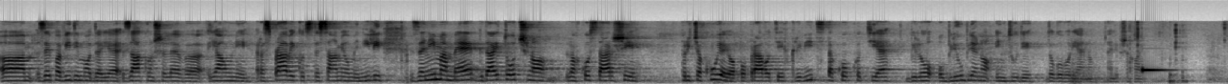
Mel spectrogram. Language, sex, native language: Slovenian, female, Slovenian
